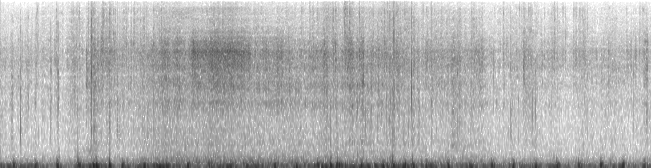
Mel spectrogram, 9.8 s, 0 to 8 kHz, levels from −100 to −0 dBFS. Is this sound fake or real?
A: real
